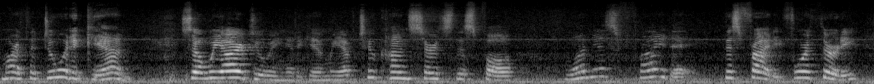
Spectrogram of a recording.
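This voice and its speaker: Soft-voiced woman organizer, a bit high, heard from a distance over room noise. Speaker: nonprofit organizer. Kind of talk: community announcement. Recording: distant mic, noisy room.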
